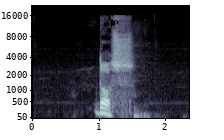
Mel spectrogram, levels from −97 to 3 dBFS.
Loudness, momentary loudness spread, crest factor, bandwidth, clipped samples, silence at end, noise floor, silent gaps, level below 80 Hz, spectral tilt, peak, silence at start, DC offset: -18 LUFS; 24 LU; 22 dB; 16.5 kHz; under 0.1%; 0.75 s; -69 dBFS; none; -50 dBFS; -3.5 dB/octave; -2 dBFS; 0.95 s; under 0.1%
